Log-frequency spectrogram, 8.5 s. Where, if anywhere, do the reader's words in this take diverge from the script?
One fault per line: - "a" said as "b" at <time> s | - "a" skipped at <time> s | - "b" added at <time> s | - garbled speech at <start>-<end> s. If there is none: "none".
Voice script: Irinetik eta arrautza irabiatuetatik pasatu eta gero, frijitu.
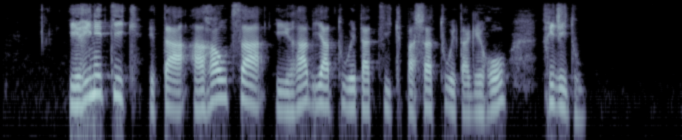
none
